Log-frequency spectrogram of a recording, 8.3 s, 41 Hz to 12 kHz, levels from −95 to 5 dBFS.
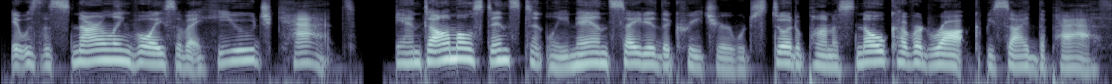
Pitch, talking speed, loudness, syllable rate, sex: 155 Hz, 185 wpm, -22 LUFS, 5.1 syllables/s, female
